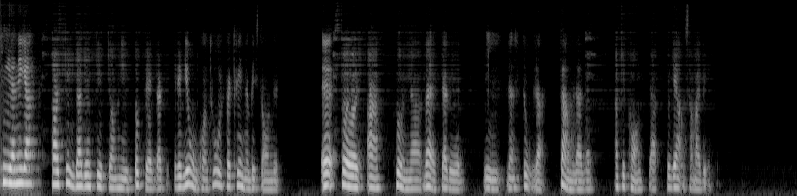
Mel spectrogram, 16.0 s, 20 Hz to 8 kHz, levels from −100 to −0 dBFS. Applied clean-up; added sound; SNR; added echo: neural mask model DeepFilterNet 3.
